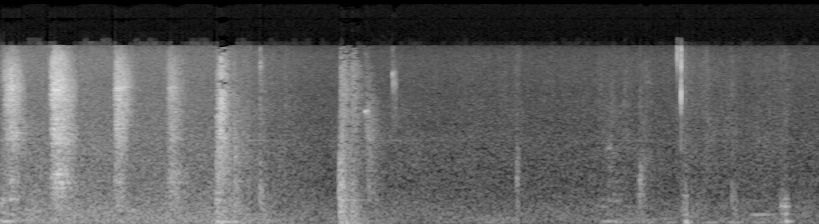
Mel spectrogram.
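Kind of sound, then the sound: household object, door opening or closing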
